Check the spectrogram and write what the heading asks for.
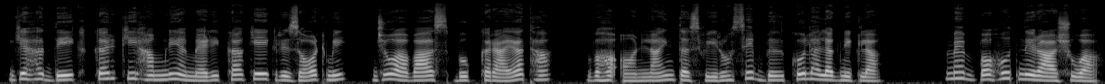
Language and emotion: Hindi, sad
